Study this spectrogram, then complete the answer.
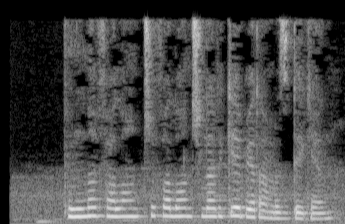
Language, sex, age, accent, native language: Uzbek, female, 19-29, Samarqand, Uzbek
